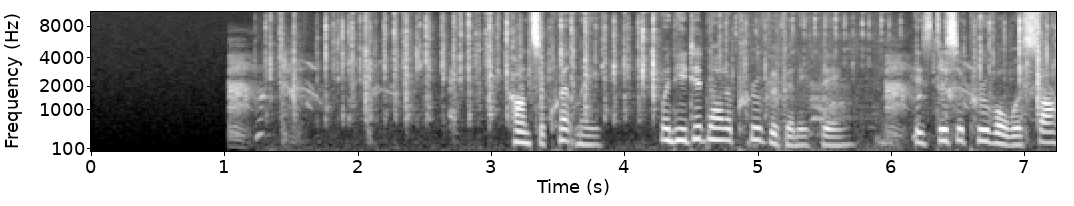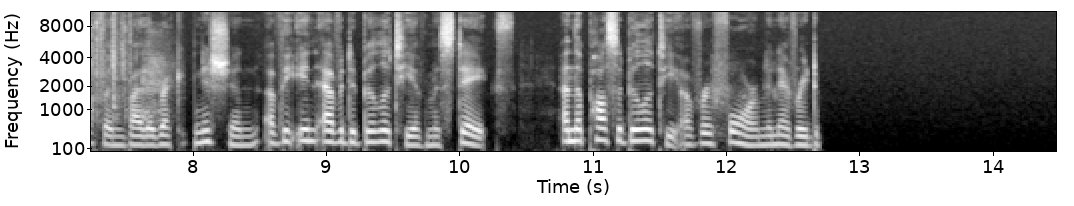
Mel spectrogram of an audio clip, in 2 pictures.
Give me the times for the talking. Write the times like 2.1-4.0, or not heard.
3.1-12.7.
